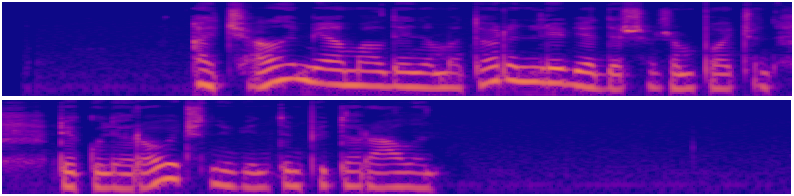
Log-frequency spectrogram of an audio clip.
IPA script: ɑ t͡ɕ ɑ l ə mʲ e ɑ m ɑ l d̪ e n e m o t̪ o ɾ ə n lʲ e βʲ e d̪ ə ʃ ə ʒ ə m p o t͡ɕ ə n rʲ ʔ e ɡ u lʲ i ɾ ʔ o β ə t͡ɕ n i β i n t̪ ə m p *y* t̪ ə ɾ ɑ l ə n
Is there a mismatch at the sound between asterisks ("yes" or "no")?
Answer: no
